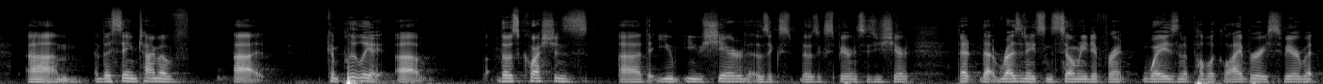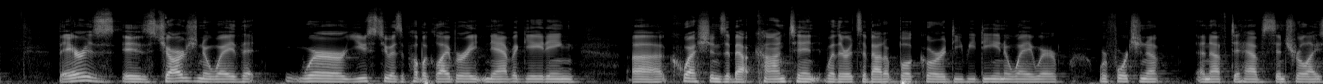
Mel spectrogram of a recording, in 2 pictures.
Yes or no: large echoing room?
yes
